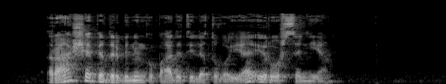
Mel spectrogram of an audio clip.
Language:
Lithuanian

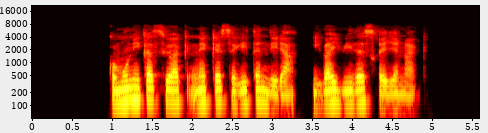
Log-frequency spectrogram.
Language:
Basque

